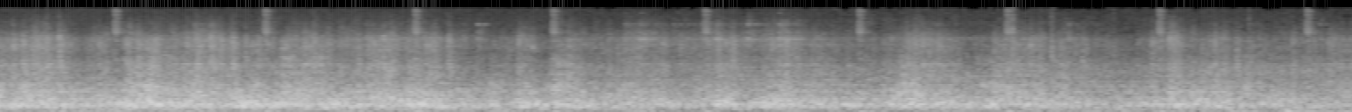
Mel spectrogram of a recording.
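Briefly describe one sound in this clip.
A bus engine rumbles steadily as the bus drives and turns.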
